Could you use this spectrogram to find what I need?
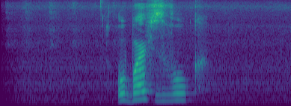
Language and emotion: Russian, neutral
